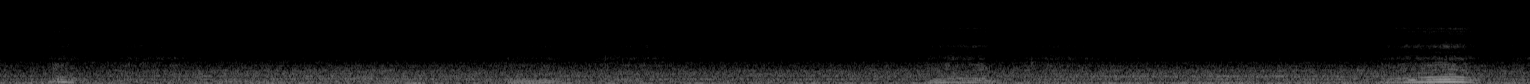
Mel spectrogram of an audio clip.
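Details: Sleeping mother: quiet, low snoring rasps about every four to five seconds, roughly 13 breaths a minute, over steady room hum; snoring during sleep.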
